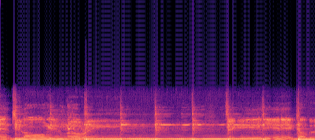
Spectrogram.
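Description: Electric guitar playing an instrumental passage of a slow ballad: chords struck about every two-thirds of a second, each left ringing over steady sustained low notes.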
